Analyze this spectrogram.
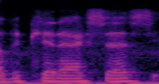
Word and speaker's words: thekidxs: if you support me that's how i pronounce that that's how you pronounce your name right uh the kid access yeah okay okay that's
